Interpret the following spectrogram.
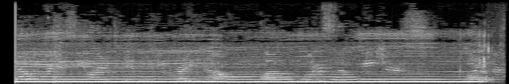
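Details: A sea lion holds a long, steady, hooting "oooo" for nearly five seconds, with slight dips in pitch midway, before it cuts off abruptly. The voice is clean with almost no background sound.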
